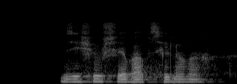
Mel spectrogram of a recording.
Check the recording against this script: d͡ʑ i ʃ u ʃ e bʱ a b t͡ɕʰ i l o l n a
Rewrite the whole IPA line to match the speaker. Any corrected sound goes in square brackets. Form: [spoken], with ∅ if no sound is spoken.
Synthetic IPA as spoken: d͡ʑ i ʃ u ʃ e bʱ a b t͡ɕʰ i l o [∅] n a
